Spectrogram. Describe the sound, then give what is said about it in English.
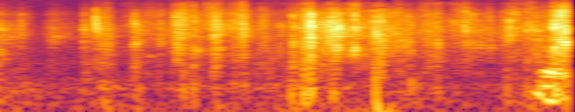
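A Foley fireplace crackle from a film comedy, with a steady stream of irregular snaps and pops that swell slightly toward the end. No voices are present. “gather around the fireplace. oh, the Foley work here. Oh, that's very nice.”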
